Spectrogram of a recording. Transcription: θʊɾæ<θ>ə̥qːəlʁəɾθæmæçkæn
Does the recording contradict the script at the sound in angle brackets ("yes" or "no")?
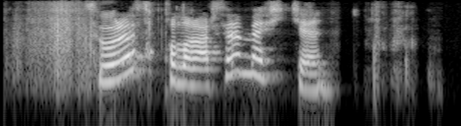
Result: no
